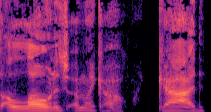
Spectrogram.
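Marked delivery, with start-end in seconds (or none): 1.0-2.0 exasperated. Acted. Host fed up with announcer's yelling, exasperated.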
